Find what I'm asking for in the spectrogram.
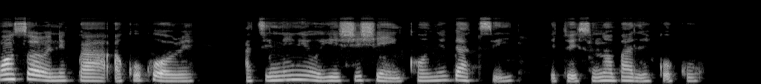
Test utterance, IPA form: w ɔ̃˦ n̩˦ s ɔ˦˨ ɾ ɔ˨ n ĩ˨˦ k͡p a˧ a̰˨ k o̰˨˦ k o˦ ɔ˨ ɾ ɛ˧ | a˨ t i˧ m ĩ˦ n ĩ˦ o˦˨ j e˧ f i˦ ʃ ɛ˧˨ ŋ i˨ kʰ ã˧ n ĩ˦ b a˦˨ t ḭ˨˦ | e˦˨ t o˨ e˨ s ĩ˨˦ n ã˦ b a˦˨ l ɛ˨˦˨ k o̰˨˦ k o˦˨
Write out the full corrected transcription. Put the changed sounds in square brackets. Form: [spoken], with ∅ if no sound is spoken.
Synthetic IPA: w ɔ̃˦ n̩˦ s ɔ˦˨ ɾ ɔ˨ n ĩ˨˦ k͡p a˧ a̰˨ k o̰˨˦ k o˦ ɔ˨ ɾ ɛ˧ | a˨ t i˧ [n] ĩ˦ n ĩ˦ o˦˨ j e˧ [ʃ] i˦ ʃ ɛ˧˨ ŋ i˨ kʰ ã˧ n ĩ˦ [ɡ͡b] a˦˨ t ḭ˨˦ | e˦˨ t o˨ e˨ s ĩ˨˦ n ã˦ b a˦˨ l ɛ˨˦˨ k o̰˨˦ k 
